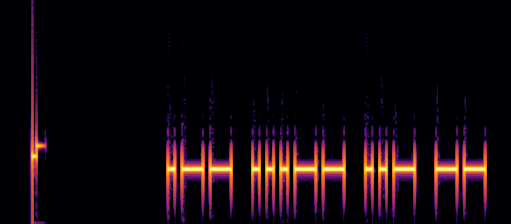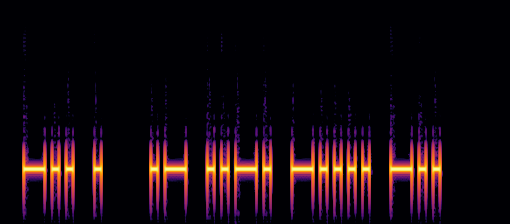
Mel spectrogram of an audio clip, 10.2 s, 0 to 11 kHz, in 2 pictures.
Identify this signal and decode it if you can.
Morse code, heard as a keyed tone, about 17 wpm, 700 Hz. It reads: W3UM DE AF6D
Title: USA Callsign DE Callsign - 4 Characters - 17wpm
